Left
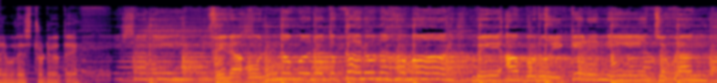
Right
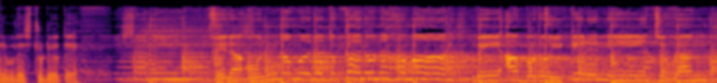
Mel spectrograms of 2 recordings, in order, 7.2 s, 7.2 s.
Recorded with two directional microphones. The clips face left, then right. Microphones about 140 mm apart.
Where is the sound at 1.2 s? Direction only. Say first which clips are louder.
Right 1 dB; centre (ahead or behind).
